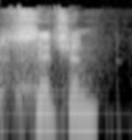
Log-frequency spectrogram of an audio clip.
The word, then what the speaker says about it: Sitchin: Is that how you say it? – Sitchin. Sitchin.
